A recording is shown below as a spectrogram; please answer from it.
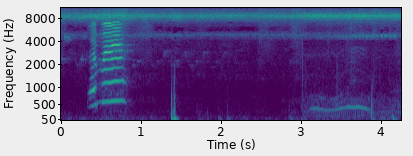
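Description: Steady high insect chirring, with a short rising call about half a second in and a sharp loud thump about a second and a half in; a faint low wavering hum follows near the end.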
